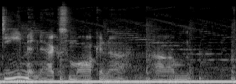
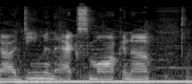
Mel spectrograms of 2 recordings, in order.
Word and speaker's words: Daemon X Machina: Actually, I think it's pronounced Demon X Machina.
